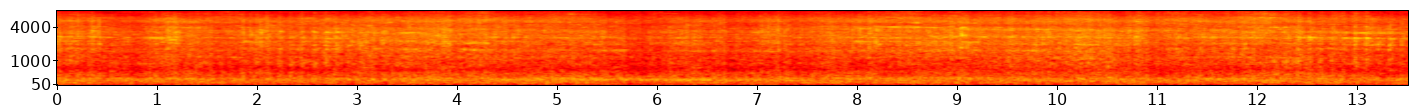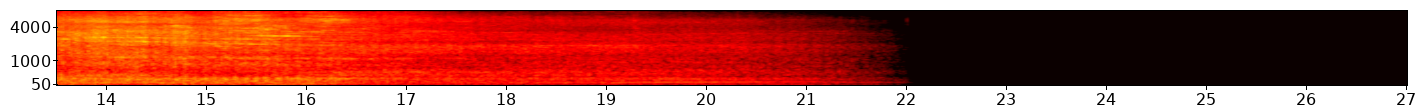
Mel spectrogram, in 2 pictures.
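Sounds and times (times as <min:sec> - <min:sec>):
freight train cars rumbling past: 0:00.0 - 0:22.1.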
